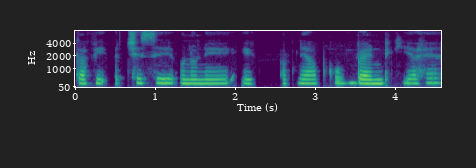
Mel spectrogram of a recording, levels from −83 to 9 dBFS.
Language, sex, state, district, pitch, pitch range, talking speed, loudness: Hindi, male, Himachal Pradesh, Shimla, 220 Hz, 215-230 Hz, 130 wpm, -19 LUFS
